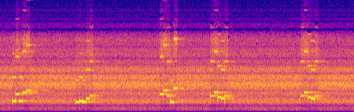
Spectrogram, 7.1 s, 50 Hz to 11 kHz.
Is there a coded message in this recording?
Yes: five-tone selective call (ZVEI) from 0.2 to 6.4 s, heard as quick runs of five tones, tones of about 70 ms, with radio hiss, a squelch burst at the end and room echo. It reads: 27289 12146 79610 68546 68546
